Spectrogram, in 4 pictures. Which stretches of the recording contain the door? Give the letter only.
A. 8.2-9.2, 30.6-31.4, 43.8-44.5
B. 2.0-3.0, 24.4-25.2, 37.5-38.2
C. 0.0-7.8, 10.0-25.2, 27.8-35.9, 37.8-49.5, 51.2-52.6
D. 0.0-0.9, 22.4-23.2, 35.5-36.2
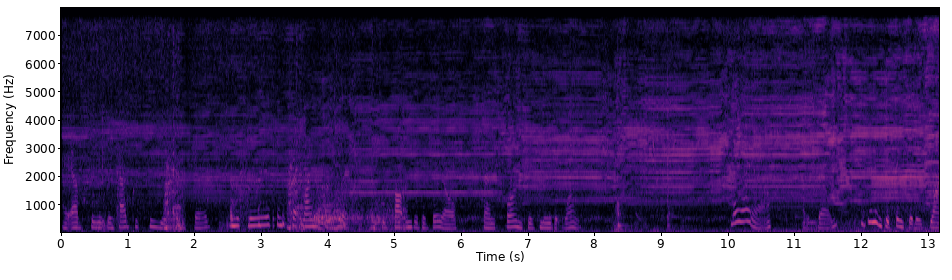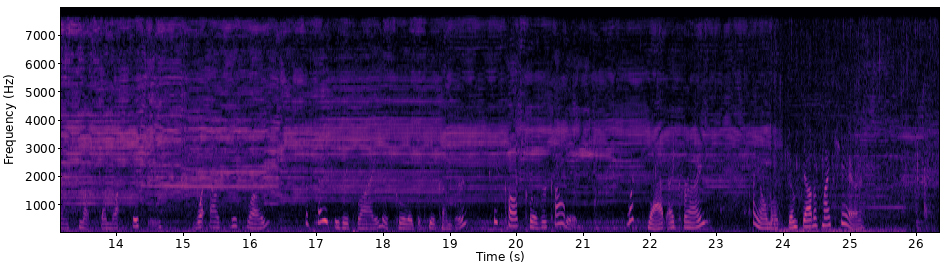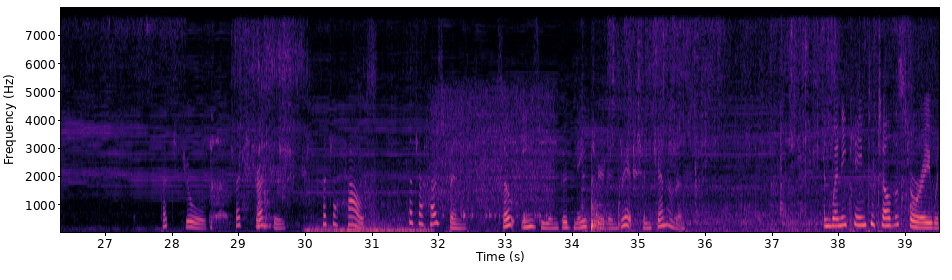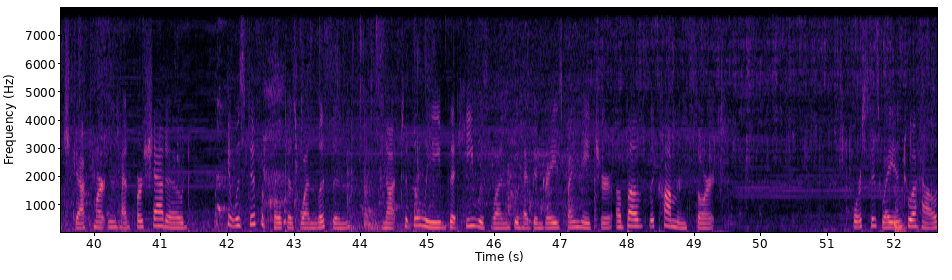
A.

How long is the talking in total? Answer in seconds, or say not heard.
44 s.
